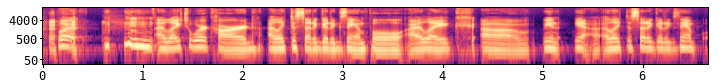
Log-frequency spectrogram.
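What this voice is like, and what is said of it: Minnesotan accent. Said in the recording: “I have such a Minnesotan accent sometimes.”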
